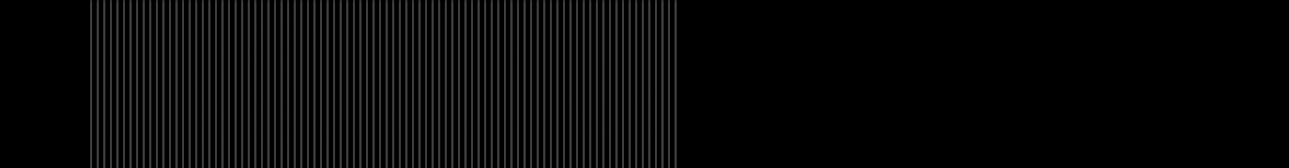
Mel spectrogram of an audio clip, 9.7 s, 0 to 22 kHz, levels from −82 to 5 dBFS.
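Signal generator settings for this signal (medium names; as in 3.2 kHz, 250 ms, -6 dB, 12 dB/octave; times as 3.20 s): pulse train 20.3 per s, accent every 0, -11.5 dBFS 4.40 s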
